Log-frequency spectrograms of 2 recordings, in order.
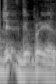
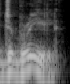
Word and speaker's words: Jibreel: It's not Gabriel, by the way, it's Jibreel.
